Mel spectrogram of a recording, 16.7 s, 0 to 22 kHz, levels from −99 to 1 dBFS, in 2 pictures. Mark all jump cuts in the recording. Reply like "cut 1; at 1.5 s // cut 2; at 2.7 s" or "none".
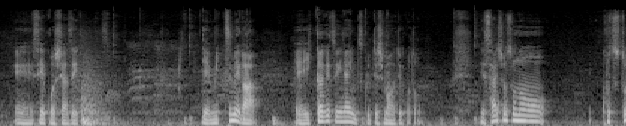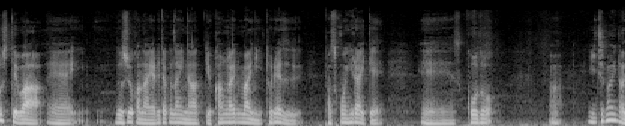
cut 1; at 6.4 s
